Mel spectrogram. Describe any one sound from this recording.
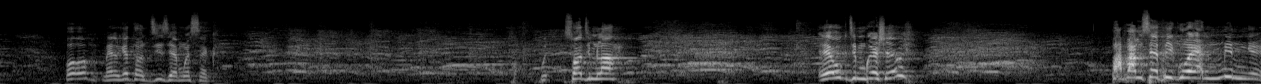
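A man preaches passionately into a microphone, his voice carried by loudspeakers in an echoing hall.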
